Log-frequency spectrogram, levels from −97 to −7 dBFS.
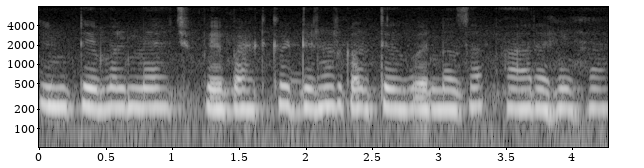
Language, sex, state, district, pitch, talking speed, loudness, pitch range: Hindi, female, Uttar Pradesh, Varanasi, 210 Hz, 170 wpm, -28 LUFS, 200-215 Hz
